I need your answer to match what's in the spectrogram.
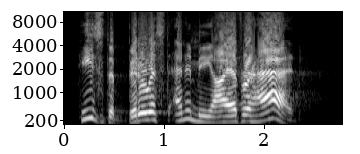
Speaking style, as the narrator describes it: exclaimed the old preacher

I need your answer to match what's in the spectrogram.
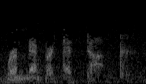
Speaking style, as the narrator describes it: She whispered again

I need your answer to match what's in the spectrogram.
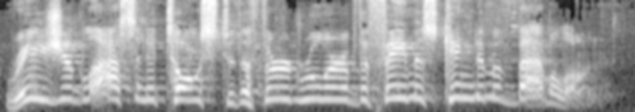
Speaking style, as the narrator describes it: the king or some herald shouting

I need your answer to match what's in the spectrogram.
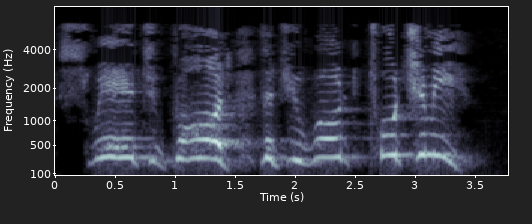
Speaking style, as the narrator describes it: he shouts at the top of his voice, pleading

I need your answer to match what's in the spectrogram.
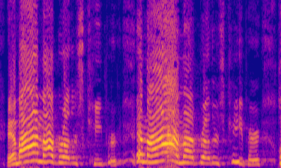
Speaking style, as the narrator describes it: this man is screaming

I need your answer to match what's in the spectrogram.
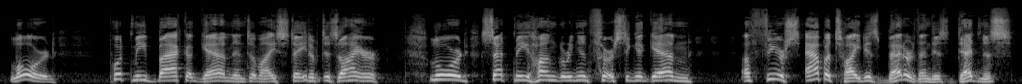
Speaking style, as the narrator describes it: you have cried

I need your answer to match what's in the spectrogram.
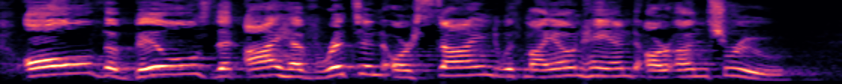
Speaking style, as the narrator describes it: He blurted out in a loud voice

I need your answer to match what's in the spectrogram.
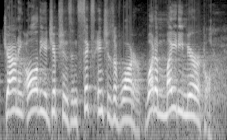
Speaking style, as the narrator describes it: shouted again

